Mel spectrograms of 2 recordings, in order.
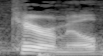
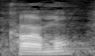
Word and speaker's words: Carmel: Now, some people pronounce it caramel, but I pronounce it Carmel.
